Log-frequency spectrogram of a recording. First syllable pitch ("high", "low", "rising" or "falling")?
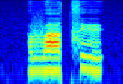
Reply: low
